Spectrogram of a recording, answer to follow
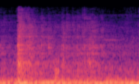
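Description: Wind buffeting the phone's microphone as a low, fluctuating rumble, with a brief rushing gust about a quarter second in.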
